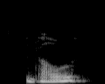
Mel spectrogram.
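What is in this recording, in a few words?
"vole", British English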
